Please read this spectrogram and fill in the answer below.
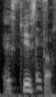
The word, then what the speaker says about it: esquisto: La fracturación hidráulica o fracking es una técnica de extracción con la que se puede obtener gas de exquisito, un hidrocarburo no convencional que se encuentra en capas de roca. Este, no lo dije bien. – esquisto. Esquisto, porque eh.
